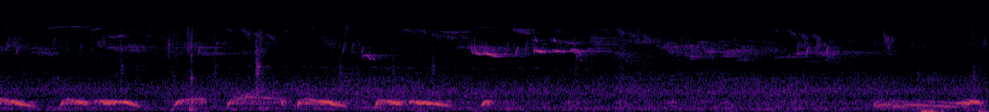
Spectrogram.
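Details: British garden birds: a pigeon or dove coos low and soft in repeated phrases through the first half, while small birds twitter and whistle higher up in the background.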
